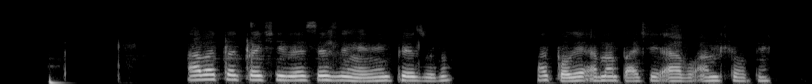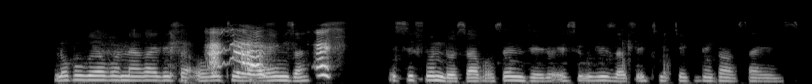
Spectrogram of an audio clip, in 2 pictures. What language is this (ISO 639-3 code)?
nde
